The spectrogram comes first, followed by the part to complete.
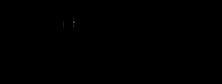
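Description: A computer mouse button clicking once, two quick faint ticks close together about two-thirds of a second in, amid near silence.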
